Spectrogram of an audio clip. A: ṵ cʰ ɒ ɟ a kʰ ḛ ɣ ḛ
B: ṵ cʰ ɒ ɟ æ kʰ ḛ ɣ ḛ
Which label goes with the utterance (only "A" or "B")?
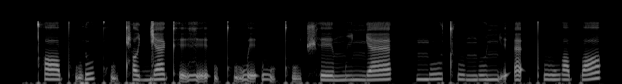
B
